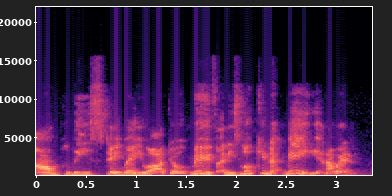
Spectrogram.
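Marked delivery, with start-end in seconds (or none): 0.0-1.8 put-on screaming. Retelling armed officers raiding the house, imitating police screaming. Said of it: "they're screaming".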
